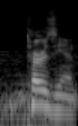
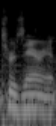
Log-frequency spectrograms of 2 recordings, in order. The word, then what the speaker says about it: Terzian: the the actual numbers did i say his name wrong again terzian i said tarzarian why do i have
